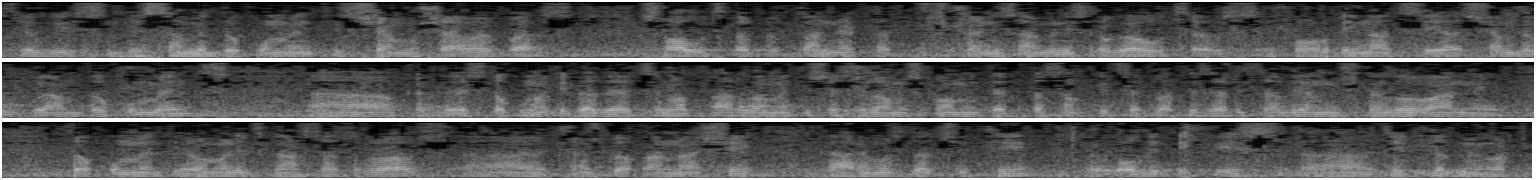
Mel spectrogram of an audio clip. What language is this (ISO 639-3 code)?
ron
